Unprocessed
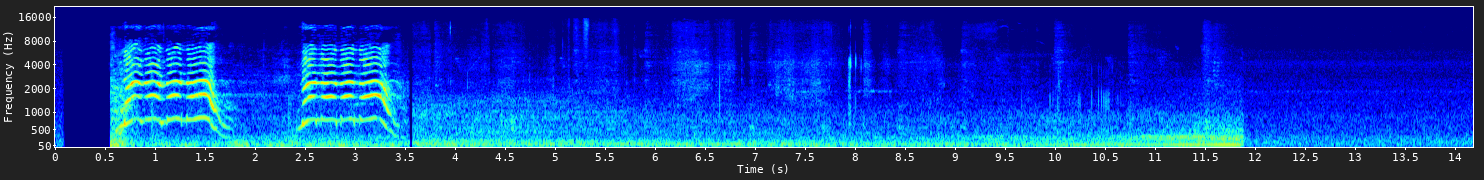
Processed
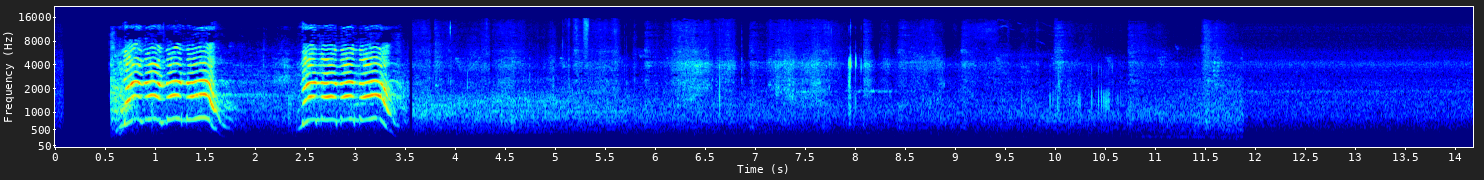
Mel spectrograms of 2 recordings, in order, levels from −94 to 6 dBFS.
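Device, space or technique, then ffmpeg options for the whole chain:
headphones lying on a table: -af "highpass=f=1100:w=0.5412,highpass=f=1100:w=1.3066,equalizer=f=4000:t=o:w=0.37:g=5,volume=1.88"

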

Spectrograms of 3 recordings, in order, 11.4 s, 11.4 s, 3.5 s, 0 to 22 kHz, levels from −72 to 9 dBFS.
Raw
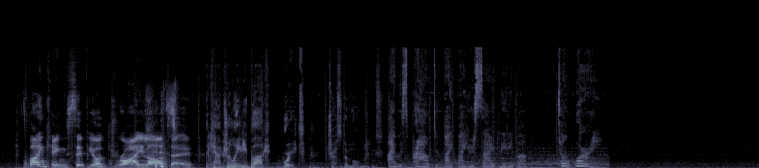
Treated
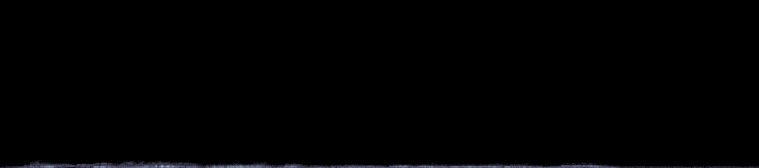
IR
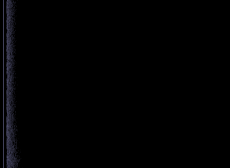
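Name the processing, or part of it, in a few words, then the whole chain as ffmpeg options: next room: -filter_complex "[0:a]lowpass=f=270:w=0.5412,lowpass=f=270:w=1.3066[s0];[1:a]atrim=start_sample=2205[s1];[s0][s1]afir=irnorm=-1:irlink=0,highpass=60,asplit=3[s2][s3][s4];[s2]afade=t=out:st=0.8:d=0.02[s5];[s3]highpass=410,afade=t=in:st=0.8:d=0.02,afade=t=out:st=1.38:d=0.02[s6];[s4]afade=t=in:st=1.38:d=0.02[s7];[s5][s6][s7]amix=inputs=3:normalize=0,volume=1.12"

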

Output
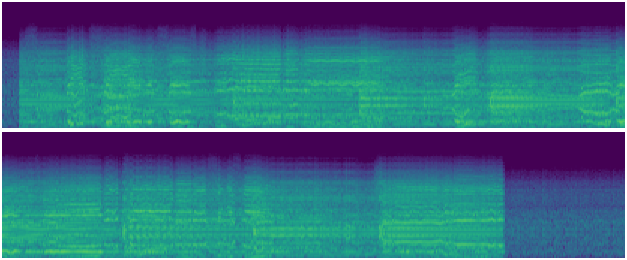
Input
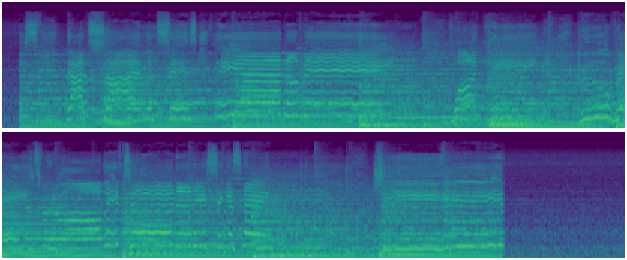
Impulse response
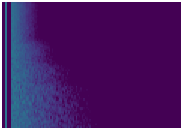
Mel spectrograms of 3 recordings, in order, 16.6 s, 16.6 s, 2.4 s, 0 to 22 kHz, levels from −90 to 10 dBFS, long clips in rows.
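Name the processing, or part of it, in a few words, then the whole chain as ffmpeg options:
ring modulator pedal into a guitar cabinet: -af "aeval=exprs='val(0)*sgn(sin(2*PI*840*n/s))':c=same,highpass=76,equalizer=f=140:t=q:w=4:g=6,equalizer=f=220:t=q:w=4:g=8,equalizer=f=320:t=q:w=4:g=4,equalizer=f=1400:t=q:w=4:g=5,equalizer=f=3300:t=q:w=4:g=4,lowpass=f=4000:w=0.5412,lowpass=f=4000:w=1.3066,volume=1.33"

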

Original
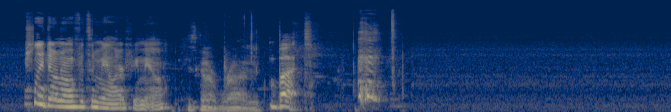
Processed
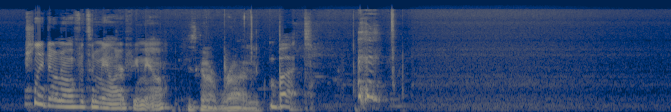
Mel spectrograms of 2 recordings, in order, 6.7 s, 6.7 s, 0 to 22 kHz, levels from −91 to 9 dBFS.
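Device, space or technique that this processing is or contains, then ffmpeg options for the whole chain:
FM broadcast chain: -filter_complex "[0:a]highpass=74,dynaudnorm=f=220:g=13:m=3.55,acrossover=split=410|4100[s0][s1][s2];[s0]acompressor=threshold=0.0355:ratio=4[s3];[s1]acompressor=threshold=0.0398:ratio=4[s4];[s2]acompressor=threshold=0.00631:ratio=4[s5];[s3][s4][s5]amix=inputs=3:normalize=0,aemphasis=mode=production:type=50fm,alimiter=limit=0.158:level=0:latency=1:release=414,asoftclip=type=hard:threshold=0.126,lowpass=f=15000:w=0.5412,lowpass=f=15000:w=1.3066,aemphasis=mode=production:type=50fm,volume=0.708"

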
